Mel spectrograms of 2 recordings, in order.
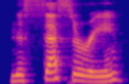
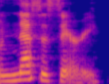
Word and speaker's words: necessary: Necessory or it's second syllable stress and I I we can't have that. So necessary.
